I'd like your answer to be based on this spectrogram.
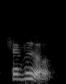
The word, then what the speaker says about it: Shavuot: Is it? Yeah, Shavuot. Yeah, I said it right.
